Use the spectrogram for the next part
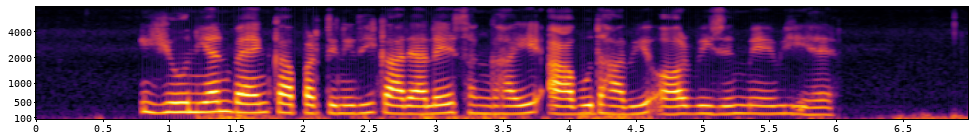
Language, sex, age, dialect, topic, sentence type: Hindi, female, 31-35, Garhwali, banking, statement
